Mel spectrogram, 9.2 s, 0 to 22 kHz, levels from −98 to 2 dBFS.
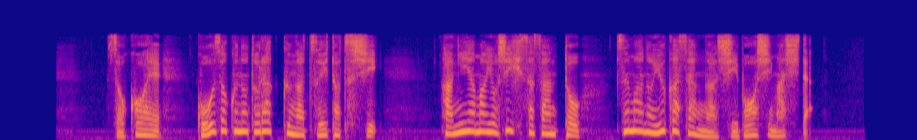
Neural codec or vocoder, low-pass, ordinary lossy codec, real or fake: none; none; none; real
